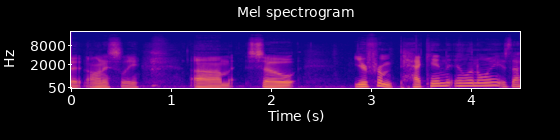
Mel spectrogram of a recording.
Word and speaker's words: Pekin: You're from Pekin, Illinois? Is that how you pronounce that?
